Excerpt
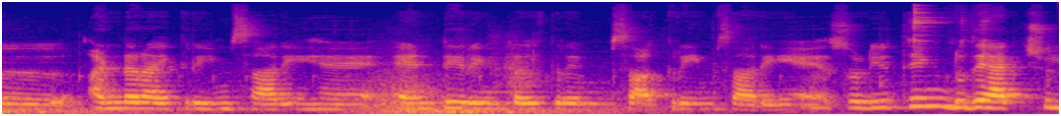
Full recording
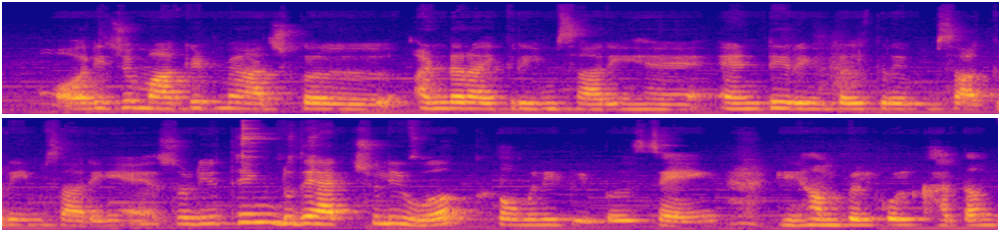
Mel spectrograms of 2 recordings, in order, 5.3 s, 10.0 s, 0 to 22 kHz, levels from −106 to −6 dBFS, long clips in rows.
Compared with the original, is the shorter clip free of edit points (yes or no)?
yes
